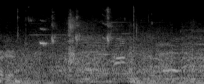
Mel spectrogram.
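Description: A basketball dribbled several times on a hardwood court, over the steady background noise of an arena crowd.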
